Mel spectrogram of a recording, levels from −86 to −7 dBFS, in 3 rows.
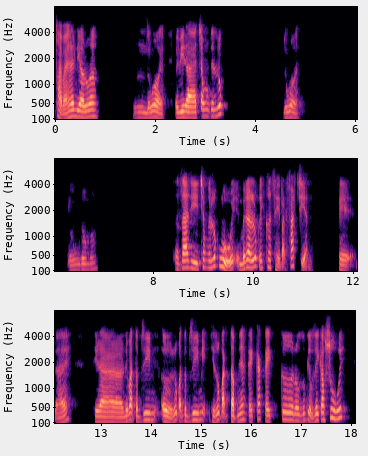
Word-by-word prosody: thoải - - +1
mái 120 +5 +3
hơn 165 +2 +4
nhiều, 160 -3 +6
đúng 150 - +2
không? 170 0 +2 0.7
Ừm, 135 0 -9
đúng 130 +3 -1
rồi. 140 -6 +2 0.2
Bởi 135 - -3
vì 145 +1 +4
là 140 -1 +6
trong 170 +3 0
cái 170 - -2
lúc 215 +6 +3 1.2
Đúng 135 +3 -5
rồi. 135 -5 -3 1.4
Đúng, 125 +3 -10
đúng, 140 0 -6
đúng. 145 +3 -14 1.6
Thật 155 - -5
ra 185 0 +6
thì 160 -3 +2
trong 195 -1 +1
cái 180 - -2
lúc 225 +4 -2
ngủ 215 - +5
ấy - - -3
mới 150 +5 +1
là 195 - +8
lúc 205 +4 +2
cái 175 - -3
cơ 195 - -4
thể - - -5
bạn - - -5
phát 215 +1 0
triển 350 - -3 0.6
về 455 - -3
đấy, - - -3 0.5
thì 135 - -1
là 130 -2 +2
nếu 145 - 0
bạn 185 - +3
tập 145 - -3
gym 180 0 -1
ừ, 135 -5 +2
lúc 180 +3 -2
bạn - - 0
tập 155 - -4
gym 180 0 0
ấy, - - -10
thì 140 - -5
lúc 180 +4 -2
bạn - - +4
tập - - +5
nhé, 180 +4 -1
cái, 140 - -1
các 195 +7 -2
cái 145 0 +1 0.2
cơ 185 -1 +1
nó 165 - +2
giống 170 +3 -8
kiểu - - 0
dây 170 - 0
cao 185 +1 +3
su 215 +1 +2
ấy, 230 +1 -2
165 Hz, 220 wpm, -26 LUFS, 140-185 Hz, 1.6 s, là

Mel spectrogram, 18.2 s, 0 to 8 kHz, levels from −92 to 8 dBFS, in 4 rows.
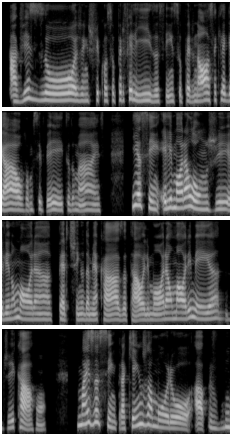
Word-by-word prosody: Avisou, 200 0 +2
a 190 - +3
gente 185 0 -9
ficou 200 -2 -5
super 200 +3 -7
feliz 195 -6 -1
assim, 165 0 -6
super 175 0 -5
"nossa 200 +4 +3
que 215 - -15
legal, 180 -2 +4
vamos 170 +1 -12
se 205 - -7
ver 175 +2 -2
e - - -7
tudo 175 -2 -10
mais", 170 0 -4 0.6
e 310 +3 +2
assim 245 -10 +2
ele 230 +4 +3
mora 240 +2 +6
longe, 195 - +2
ele 175 -4 -1
não 185 +3 -5
mora 170 -4 -1
pertinho 165 -2 -5
da 160 0 -3
minha 155 +1 -3
casa, 155 -1 0
tal. 145 +2 +1
Ele 155 0 -5
mora 160 +2 0
há - - +2
1h30 185 0 0
de 175 +5 -9
carro, 140 -9 +1 0.6
mas 280 +4 +2
assim, 250 - -1
para 165 0 -3
quem 230 - 0
já 265 -2 +1
morou 170 -9 0
a 155 -1 +2
um 175 +3 -7
180 Hz, 145 wpm, -23 LUFS, 165-205 Hz, 0.6 s, mora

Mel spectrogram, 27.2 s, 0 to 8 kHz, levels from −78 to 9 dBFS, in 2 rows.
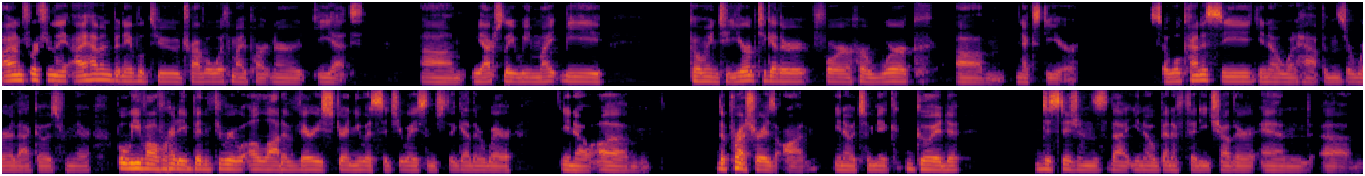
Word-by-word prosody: I 130 - +3
unfortunately, 145 -2 +1
I 130 +2 +1
haven't 155 +1 0
been 135 -2 -4
able 120 0 -4
to 115 -1 -5
travel 115 +1 -5
with 115 +1 -6
my 110 -3 -7
partner 105 -1 -10
yet, 105 -1 -8 0.7
um, 100 -3 -6
we 115 - -2
actually 115 +1 +1
we 110 +1 -5
might 115 +4 -6
be 115 -3 -4 0.9
going 120 -2 -2
to 110 - 0
Europe 130 +5 -1
together 115 -3 -2
for 110 -2 -5
her 115 -1 -6
work, 115 +2 -4 0.4
um, 95 -4 -7
next 105 -1 +2
year. 100 -2 -11 0.7
So 115 - +2
we'll 115 +1 -2
kinda 140 +4 +1
see, 120 -4 +7
you 115 - -7
know, 110 -1 -8
what 105 0 -9
happens 105 0 -6
or 110 - -8
where 105 0 -8
that 100 0 -9
goes 100 -1 -5
from 105 - -10
there. 100 +1 -12 0.3
But 145 - +4
we've 140 0 +6
already 125 0 +1
been 120 0 -2
through 120 -1 -2
a 115 - -2
lot 115 -1 -1
of 110 -1 -8
very 115 0 -1
strenuous 110 -1 +7
situations 105 -1 +2
together 105 -1 -9
where, 100 -1 -7 0.5
you 115 - -2
know, 100 -2 -3
um, 95 -2 -3 0.7
the - - +1
pressure 120 - +6
is 105 -2 +1
on, 95 +7 -8
you 110 - -8
know, 105 -1 -5
to 110 +3 +3
make 105 +9 -8
good 110 -3 0 0.8
decisions 110 -4 +7
that, 110 -4 -6
you 115 - -11
know, 105 -1 -7
benefit 110 0 -7
each 105 0 +2
other 100 -1 -7
and, 100 -2 -9
um, 95 -3 -11
110 Hz, 170 wpm, -23 LUFS, 105-120 Hz, 0.9 s, see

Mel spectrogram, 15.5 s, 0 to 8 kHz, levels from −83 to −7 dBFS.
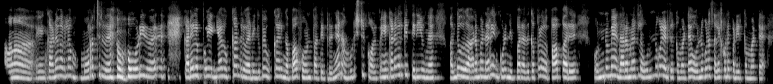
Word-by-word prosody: ஆ - - -1 0.6
என் 230 0 -4
கணவரெலாம் 290 +3 -1 0.2
முறைச்சிருவேன். 260 -1 +1 0.3
ஓடிடுருவாரு. 285 0 +1 0.5
கடையில 280 +5 +4
போய் 285 +1 -1
எங்கேயாவது 275 +1 0
உட்கார்ந்துருவாரு. 275 -6 0
நீங்க 230 0 -3
போய் 300 -2 -2
உட்காருங்கப்பா, 255 -5 +1
ஃபோன் 245 -1 +1
பார்த்துட்டுருங்க. 220 +2 -3
நான் 235 -2 -2
முடிச்சுட்டு 300 +7 -3
கால் 220 -2 -2
பண் 255 - 0
என் 270 - -2
கணவருக்கே 335 +4 -1
தெரியுங்க. 255 -2 +1 0.4
வந்து 250 +5 +2
ஒரு 265 -2 +5
0:30 235 +3 +1
மணி 270 -1 +1
நேரம் 340 +6 +1
என் 265 -3 -5
கூட 265 - -1
நிப்பாரு. 240 0 0
அதுக்கப்புறம், 240 +5 -3
பார்ப்பாரு. 250 -2 +3 0.5
ஒன்னுமே 300 +5 +2
அந்த 250 - +3
0:30 - - +3
மணி 265 - +2
நேரத்தில 275 -2 -2
1 275 +5 -4
கூட 330 - 0
எடுத்திருக்க 255 -4 -3
மாட்டேன், 255 +3 0
1 255 +3 -1
கூட 295 - -3
செலக்ட் 250 +2 -1
கூட 270 0 -2
பண்ணியிருக்க 225 -1 -3
மாட்டேன். 215 0 -5
260 Hz, 180 wpm, -23 LUFS, 240-285 Hz, 0.6 s, ஒரு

